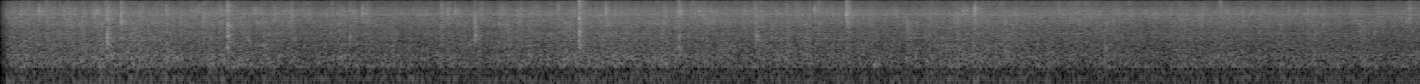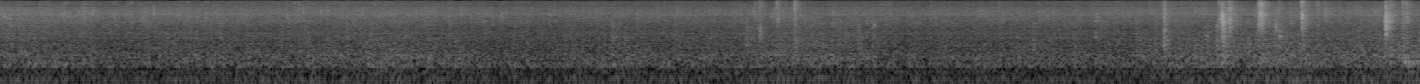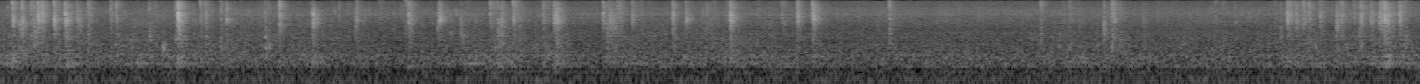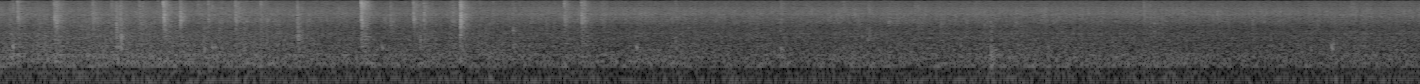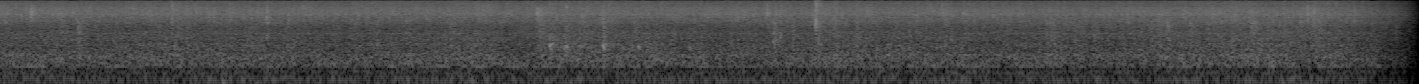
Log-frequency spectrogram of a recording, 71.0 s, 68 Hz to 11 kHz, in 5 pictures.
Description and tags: Heavy Rain Dripping Internal UK Cambridge
Recording of a rain storm inside a house. There were some dripping from the roof.
Equipment used: Zoom, H4 Recorder, internal mics
Location: Cambridge, UK
Date: 16/07/1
